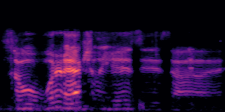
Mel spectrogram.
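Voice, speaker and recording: A man's voice: mid-range voice, expressive, normal speed, pushed and bright, no room sound, muffled recording. A man calling in from his car over a spotty mobile line, chatting casually and rambling with many fillers. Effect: calling in from a moving car over a spotty mobile connection. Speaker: podcast guest, contest entrant. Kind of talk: casual chat. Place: car while driving.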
